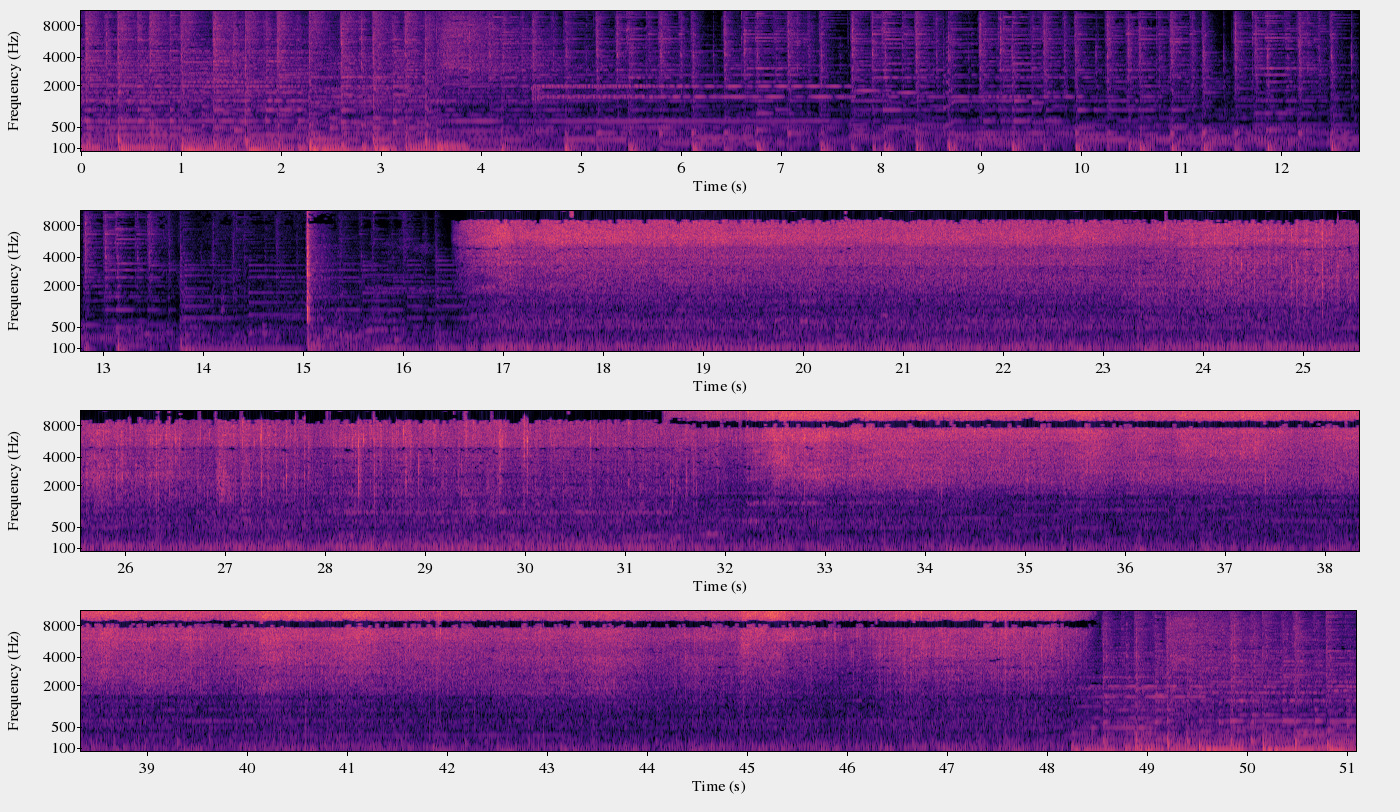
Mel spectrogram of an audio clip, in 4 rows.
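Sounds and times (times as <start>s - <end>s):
music: 0.0s - 51.0s
steak sizzling in a frying pan: 16.5s - 48.4s.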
